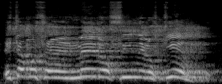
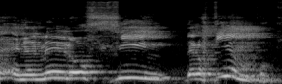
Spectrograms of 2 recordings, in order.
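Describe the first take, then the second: First: High preaching shout on ESTAMOS. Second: Slow, high preaching line; measured preaching. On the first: Pastor proclaiming the end of times, full preaching shout. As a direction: hammer it home to the congregation. Repeat of line, now shouted. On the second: Pastor warning the church of the end times, slow preaching. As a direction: lay it down slowly before the build. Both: Acted.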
